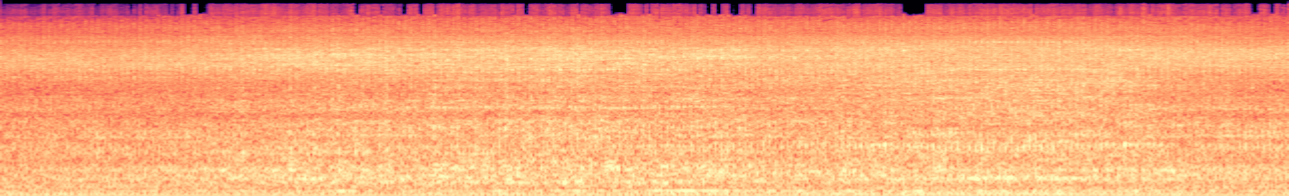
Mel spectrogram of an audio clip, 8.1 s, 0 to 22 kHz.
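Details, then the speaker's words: 2014 Audi Q5 petrol engine after intake carbon cleaning, oil and filter change: steady even idle, no stumble, under strong hiss; former cold-morning random-cylinder misfires and check light gone. "the car had no more misfire in the morning no more check light so everything is back to normal and back to running perfect"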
